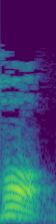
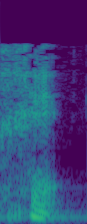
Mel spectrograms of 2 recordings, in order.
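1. صوت الخاء ثقيل جدًا، مع استدارة الشفتين. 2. صوت الخاء خفيف ورقيق. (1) "يبالغ في التفخيم فيضمه" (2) "يقرأ الخاء بالاستفال يجعل حرف مرقق أو مستفل"

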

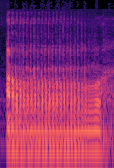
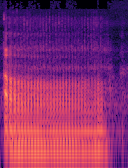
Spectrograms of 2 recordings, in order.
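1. R-nya terus bergetar dalam getaran panjang. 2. R-nya terus bergetar dalam getaran panjang.

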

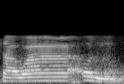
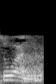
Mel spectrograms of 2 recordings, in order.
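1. Vokal pertama adalah a, dengan akhiran panjang. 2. Vokal pertama adalah u, dengan akhiran pendek. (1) "dibaca dengan sawaun... sinnya... di fathah" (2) "suwan dengan dhammah pada huruf sin"

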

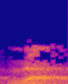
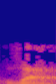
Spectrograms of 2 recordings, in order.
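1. Konsonannya bunyi th yang lembut. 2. Konsonannya bunyi z yang berdengung. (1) "Yang benar za al" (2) "Za ini keliru"

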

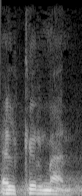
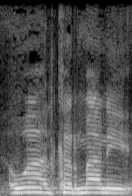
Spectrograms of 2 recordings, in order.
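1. الصائت الأول هو 'i'، Kirmani. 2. الصائت الأول هو 'a'، Karmani. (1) "يقولون بكسر الكاف" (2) "المحدثون ينطقونها بفتح الكاف"

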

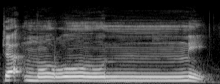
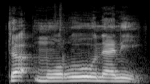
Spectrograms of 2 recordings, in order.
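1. النونان تندمجان في نون واحدة طويلة. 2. يُنطق نونان منفصلتان. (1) "عند الادغام" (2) "خلنا نقرأ الأولى بالفك"

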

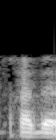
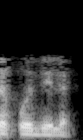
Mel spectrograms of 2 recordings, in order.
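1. هو مضبوط كفعل معلوم: khadhala. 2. هو مضبوط كفعل مجهول: khudhila. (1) "فالأنسب هنا كلمة خذل" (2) "وليس خذل"

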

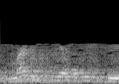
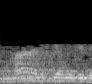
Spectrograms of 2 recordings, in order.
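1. Vokal pertama pada Malik dibaca pendek. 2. Vokal pertama pada Malik dibaca panjang. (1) "Boleh dibaca pendek" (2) "boleh dibaca Malik yaumiddin dengan panjang ini ya"

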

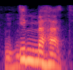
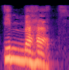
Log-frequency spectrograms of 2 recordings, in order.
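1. الحركة بعد الميم هي 'a'. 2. الحركة بعد الميم هي 'a'.

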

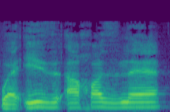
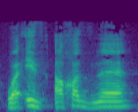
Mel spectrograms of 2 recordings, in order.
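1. صوت 'dh' يجري بلين ويستمر. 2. صوت 'dh' يُقطع فجأة. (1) "بالراحه خالص" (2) "اقطع الصوت"

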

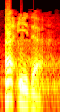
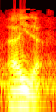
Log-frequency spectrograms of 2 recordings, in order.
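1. الهمزة الثانية منطوقة كاملة وواضحة. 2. الهمزة الثانية مُليَّنة نحو صوت 'y'. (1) "لو حققتها ستقول أئذا" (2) "إذا ما تحققها ستقول أئذا أئذا"

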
